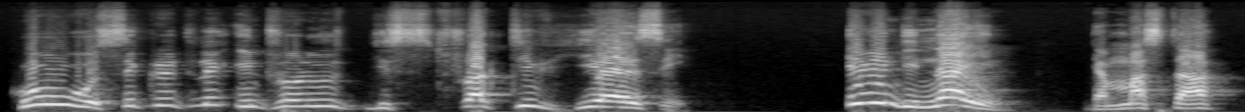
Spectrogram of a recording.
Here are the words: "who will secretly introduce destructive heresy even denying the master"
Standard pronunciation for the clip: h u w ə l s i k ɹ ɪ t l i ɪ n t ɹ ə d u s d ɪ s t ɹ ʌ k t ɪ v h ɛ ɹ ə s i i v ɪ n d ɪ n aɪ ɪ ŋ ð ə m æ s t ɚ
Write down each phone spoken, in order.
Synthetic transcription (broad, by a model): h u w ə l s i k ɹ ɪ t l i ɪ n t ɹ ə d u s d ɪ s t ɹ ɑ k t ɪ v h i ə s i i v ɪ n d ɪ n aɪ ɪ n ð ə m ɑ s t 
